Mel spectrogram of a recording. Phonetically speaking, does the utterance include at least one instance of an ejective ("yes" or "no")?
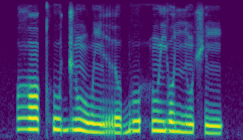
no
